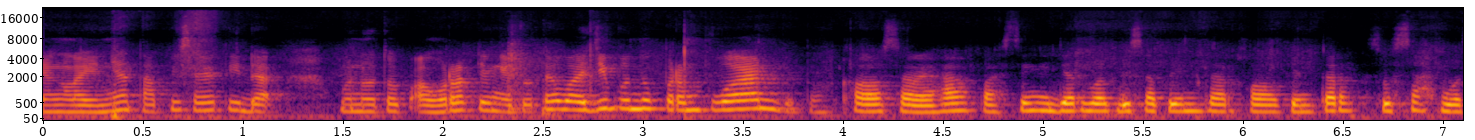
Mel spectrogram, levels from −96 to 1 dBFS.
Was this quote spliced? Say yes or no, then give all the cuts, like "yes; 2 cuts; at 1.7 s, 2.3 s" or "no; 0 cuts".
yes; 1 cut; at 3.8 s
